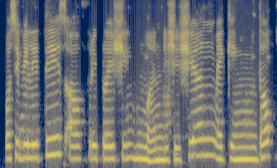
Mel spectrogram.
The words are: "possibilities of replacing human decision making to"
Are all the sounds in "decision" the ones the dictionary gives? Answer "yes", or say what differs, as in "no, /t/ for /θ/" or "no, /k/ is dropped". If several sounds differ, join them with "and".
no, /s/ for /ʒ/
